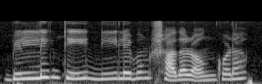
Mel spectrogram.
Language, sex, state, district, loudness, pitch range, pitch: Bengali, female, West Bengal, Alipurduar, -16 LUFS, 240-280 Hz, 260 Hz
